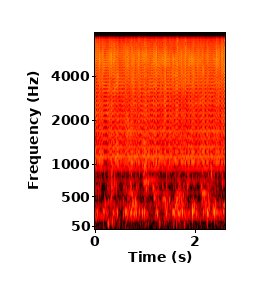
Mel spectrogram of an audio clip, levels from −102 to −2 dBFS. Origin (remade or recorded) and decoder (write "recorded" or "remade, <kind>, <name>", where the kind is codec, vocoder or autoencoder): remade, vocoder, Vocos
